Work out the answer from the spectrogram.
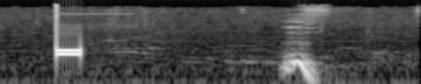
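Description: An ended-call tone after the other person hangs up on a phone call: one short, clear two-tone electronic beep, followed a moment later by a brief soft rustle.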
